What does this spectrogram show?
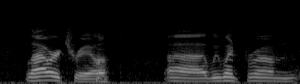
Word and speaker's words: Lower: it would be lower ello wer but it's pronounced Lauer Lauer trail we went from it's along the Juniata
